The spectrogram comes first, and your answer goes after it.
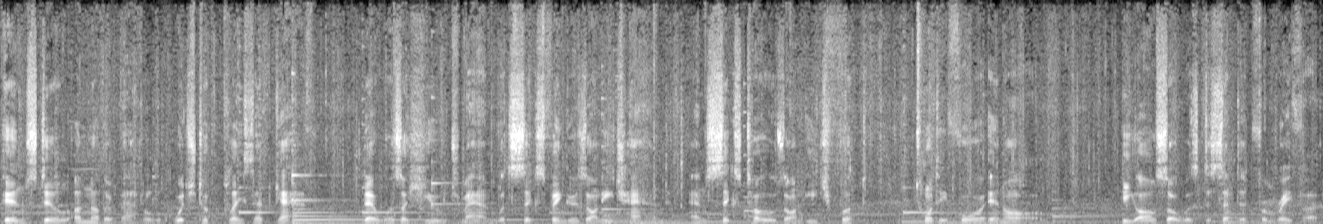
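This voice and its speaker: Male Bible narrator: extremely deep, expressive intonation, solemn storyteller. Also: measured pace. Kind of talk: dramatized scripture narration. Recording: music behind the voice. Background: background music.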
